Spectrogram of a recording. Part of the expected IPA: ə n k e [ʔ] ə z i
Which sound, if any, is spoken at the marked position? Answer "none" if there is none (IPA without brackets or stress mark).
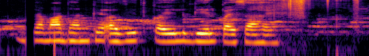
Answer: ʔ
